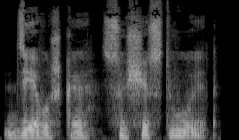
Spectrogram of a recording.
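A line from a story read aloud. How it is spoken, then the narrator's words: Slow speech. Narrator (Russian): сказал он медленно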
